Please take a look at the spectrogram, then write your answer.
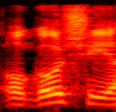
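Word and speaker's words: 大腰: Well, the first character, o, it can also be pronounced tai or oki, but in this context it's o with a long o sound. And that means large or big or major. Koshi or goshi in this context is the word for hip or waist. So o goshi.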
